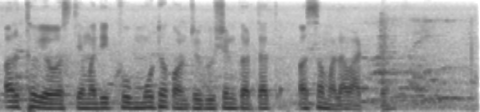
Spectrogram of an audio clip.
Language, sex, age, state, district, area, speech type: Marathi, male, 18-30, Maharashtra, Wardha, urban, spontaneous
